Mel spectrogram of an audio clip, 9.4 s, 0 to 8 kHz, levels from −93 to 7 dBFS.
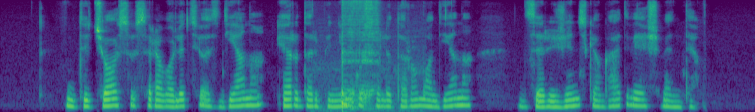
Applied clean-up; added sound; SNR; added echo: none; Fart; 3 dB; none.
